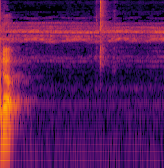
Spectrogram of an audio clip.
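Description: Miniature Ghostbusters PKE meter toy running, its small speaker giving a steady high-pitched electronic whine; the meter stays on with its arms opened, now that its battery contacts are clean. A single plastic click a little past halfway.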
